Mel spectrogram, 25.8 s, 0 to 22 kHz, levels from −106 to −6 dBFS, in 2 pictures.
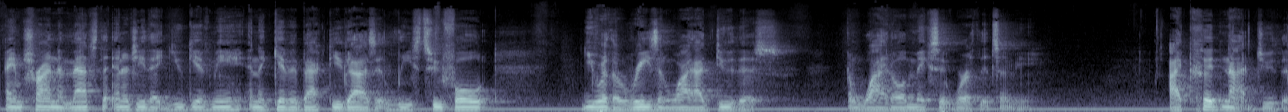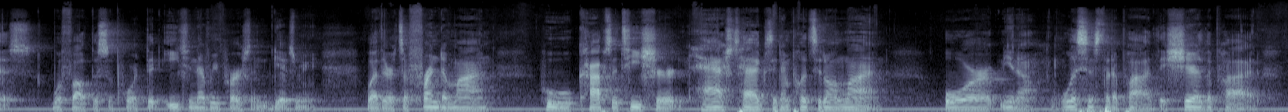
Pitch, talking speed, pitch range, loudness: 95 Hz, 190 wpm, 90-120 Hz, -38 LUFS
